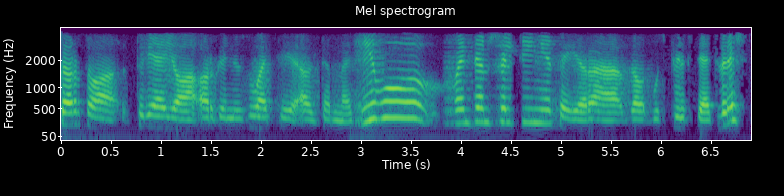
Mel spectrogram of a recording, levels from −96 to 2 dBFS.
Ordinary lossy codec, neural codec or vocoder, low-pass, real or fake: AAC, 16 kbps; none; 3.6 kHz; real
